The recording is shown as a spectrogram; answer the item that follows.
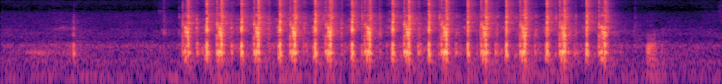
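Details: A squirrel seeking a mate gives a rapid burst of harsh, dry chuck notes, about six a second for three seconds, each a sharp broadband click, then falls silent apart from one soft note.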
